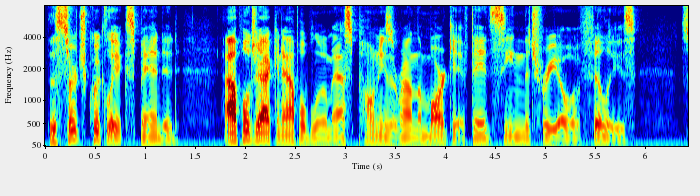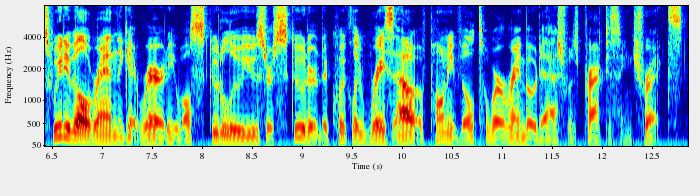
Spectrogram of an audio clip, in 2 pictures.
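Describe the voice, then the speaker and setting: A man narrating a scripted story in an expressive storytelling manner. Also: on the low side, a little fast, no echo.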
